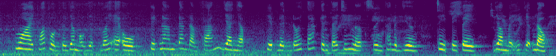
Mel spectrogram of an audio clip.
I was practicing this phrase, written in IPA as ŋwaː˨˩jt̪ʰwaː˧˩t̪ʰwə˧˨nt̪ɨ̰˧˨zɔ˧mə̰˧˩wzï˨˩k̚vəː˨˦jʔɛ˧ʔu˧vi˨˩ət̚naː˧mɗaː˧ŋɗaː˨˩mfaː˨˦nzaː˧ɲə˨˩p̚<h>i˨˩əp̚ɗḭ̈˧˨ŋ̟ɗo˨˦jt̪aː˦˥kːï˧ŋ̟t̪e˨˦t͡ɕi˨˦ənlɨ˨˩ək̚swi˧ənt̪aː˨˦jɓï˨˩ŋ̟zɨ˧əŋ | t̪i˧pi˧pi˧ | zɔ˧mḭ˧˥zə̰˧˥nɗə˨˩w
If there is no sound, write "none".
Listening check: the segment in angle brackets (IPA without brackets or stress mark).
h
